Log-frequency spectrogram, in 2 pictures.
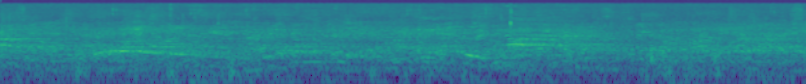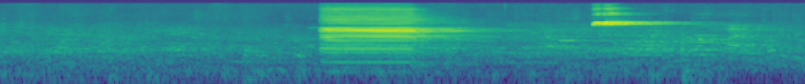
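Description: Many people talk and murmur in a large echoing gym.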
